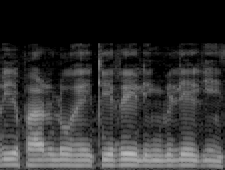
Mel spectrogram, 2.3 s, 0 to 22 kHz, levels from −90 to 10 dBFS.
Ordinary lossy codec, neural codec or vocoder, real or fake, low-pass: none; codec, 16 kHz, 4 kbps, FunCodec, trained on Chinese and English, 50 frames a second; fake; none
